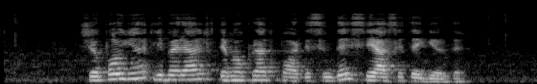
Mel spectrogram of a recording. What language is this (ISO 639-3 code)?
tur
